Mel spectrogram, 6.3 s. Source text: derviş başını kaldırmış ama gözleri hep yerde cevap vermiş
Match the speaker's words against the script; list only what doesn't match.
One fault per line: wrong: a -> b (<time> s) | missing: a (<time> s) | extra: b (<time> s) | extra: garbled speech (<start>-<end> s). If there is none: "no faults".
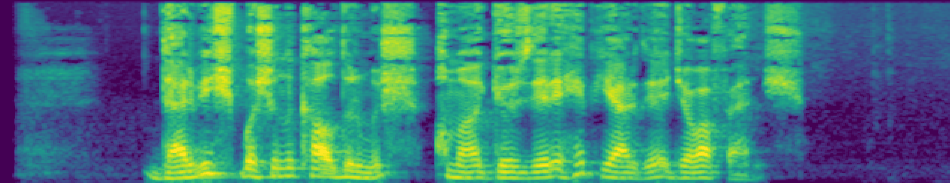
no faults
